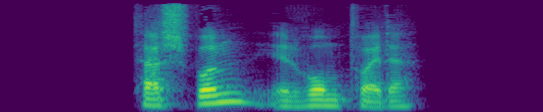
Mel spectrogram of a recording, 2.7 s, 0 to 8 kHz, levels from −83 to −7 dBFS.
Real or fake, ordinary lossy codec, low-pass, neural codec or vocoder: fake; MP3, 32 kbps; 7.2 kHz; codec, 16 kHz, 0.2 kbps, FocalCodec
